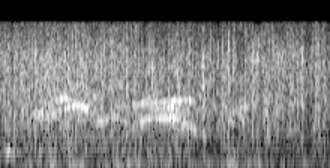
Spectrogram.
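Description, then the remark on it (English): A crowd applauds steadily as a song is introduced on a radio show, a dense wash of clapping that holds at an even loudness throughout, with faint rising cheers or whistles sliding over the top. “Let's get some hands together, gang,”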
